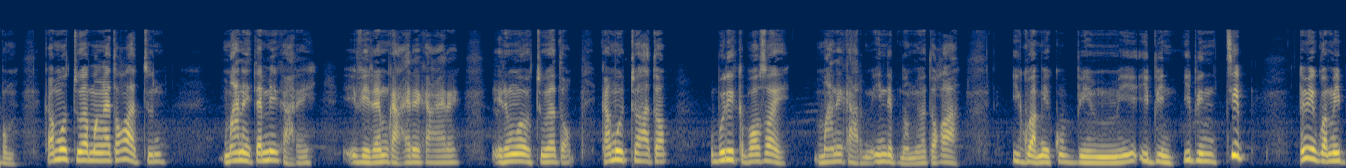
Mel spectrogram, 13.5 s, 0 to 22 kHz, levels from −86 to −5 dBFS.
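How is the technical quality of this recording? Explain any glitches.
No audible glitches or faults.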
